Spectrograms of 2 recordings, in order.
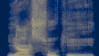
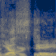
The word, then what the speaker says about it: Yasuke: his desire to push Yasuki. Yeah, well, Yasuke, as it is pronounced.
